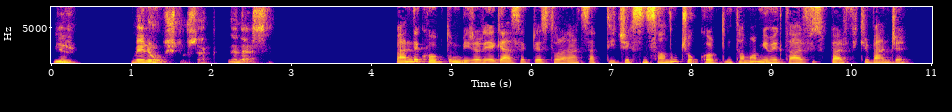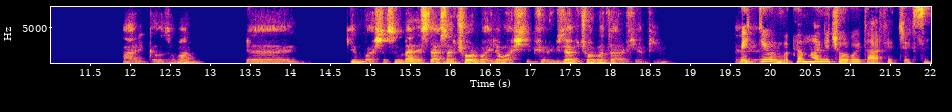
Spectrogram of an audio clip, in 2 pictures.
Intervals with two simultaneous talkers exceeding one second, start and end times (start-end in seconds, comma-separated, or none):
none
